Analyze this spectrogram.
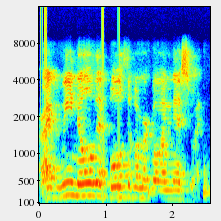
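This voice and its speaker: A man speaks loudly in a high voice with ordinary pitch variation. Audible room echo surrounds him. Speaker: high school teacher. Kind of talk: lecture.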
